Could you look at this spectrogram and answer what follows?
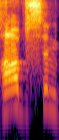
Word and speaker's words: Robson: Emmanuel Navarrete against Robson Conceição. He's Brazilian. The aforementioned Rob, the R at the beginning is pronounced like H-ish.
